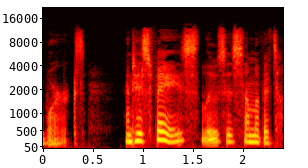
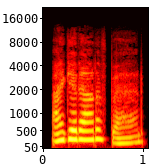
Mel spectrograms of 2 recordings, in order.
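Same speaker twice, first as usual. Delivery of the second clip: usual speaking voice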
